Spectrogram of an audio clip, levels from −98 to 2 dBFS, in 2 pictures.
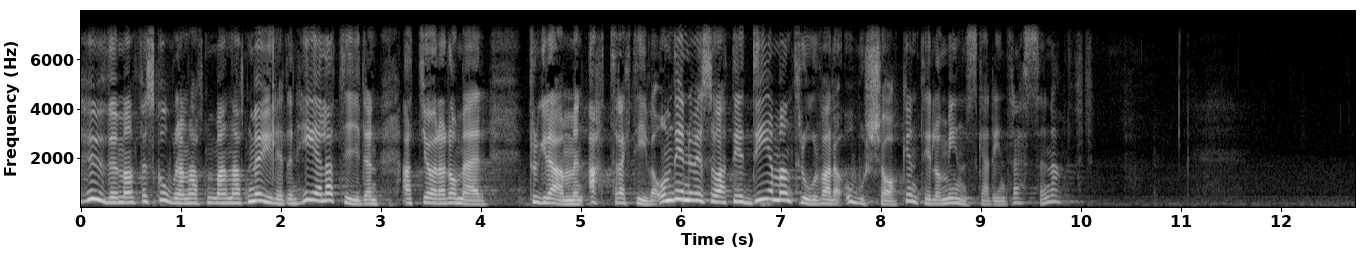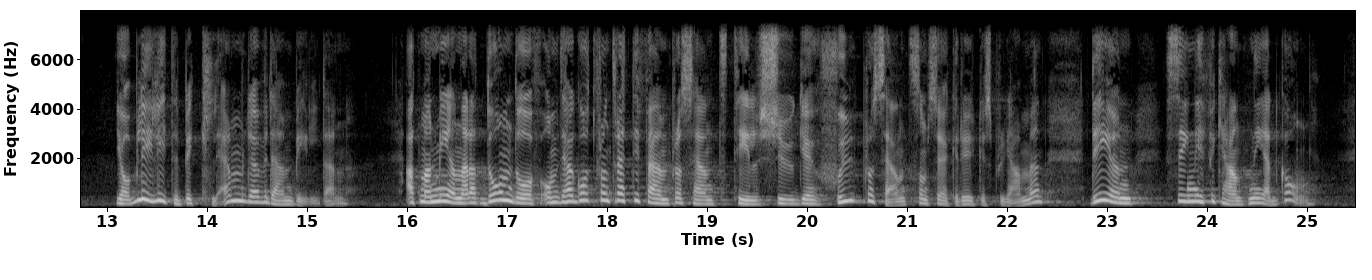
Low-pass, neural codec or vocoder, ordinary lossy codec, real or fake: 7.2 kHz; none; none; real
